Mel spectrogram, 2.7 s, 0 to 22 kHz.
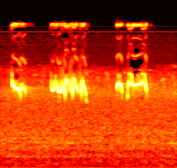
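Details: Osprey guarding its nest from an intruder, filmed by a Hellgate nest camera on 26 April 2018: bursts of shrill, whistled, downward-bending chirps, one run of quick linked notes, then a pair of longer piping calls, over faint background hiss.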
